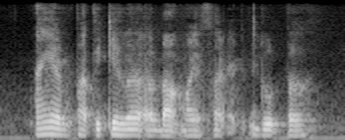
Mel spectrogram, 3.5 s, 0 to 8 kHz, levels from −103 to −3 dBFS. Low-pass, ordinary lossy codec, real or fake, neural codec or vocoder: 7.2 kHz; none; fake; codec, 44.1 kHz, 2.6 kbps, DAC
